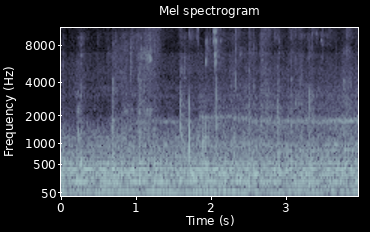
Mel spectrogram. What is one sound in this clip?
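Leaves rustle and crinkle as food is unwrapped.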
